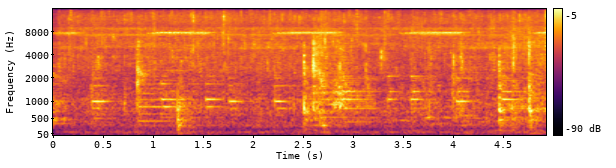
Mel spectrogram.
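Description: Radhuni paste is stirred into vegetables in a pan for Bengali sukto, a soft steady sizzle broken by scraping strokes and light clinks of a spoon against the pan, close and fairly quiet.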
